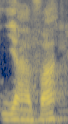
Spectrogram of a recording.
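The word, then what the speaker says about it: יהוה: And it's the book of Torah, which says that we call it YAHVAH, and that's how we read it in heaven of heavens. YAHVAH.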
